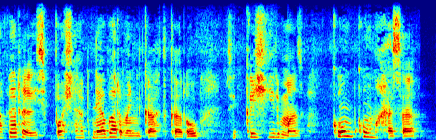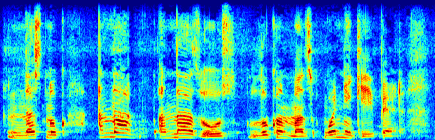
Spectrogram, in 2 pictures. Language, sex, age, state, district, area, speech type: Kashmiri, male, 45-60, Jammu and Kashmir, Srinagar, urban, spontaneous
